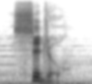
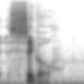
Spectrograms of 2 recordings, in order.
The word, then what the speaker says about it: Sigil: But you pronounced the name of our fair city, Sigil, not Sigil. And there can be no excuse for that."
